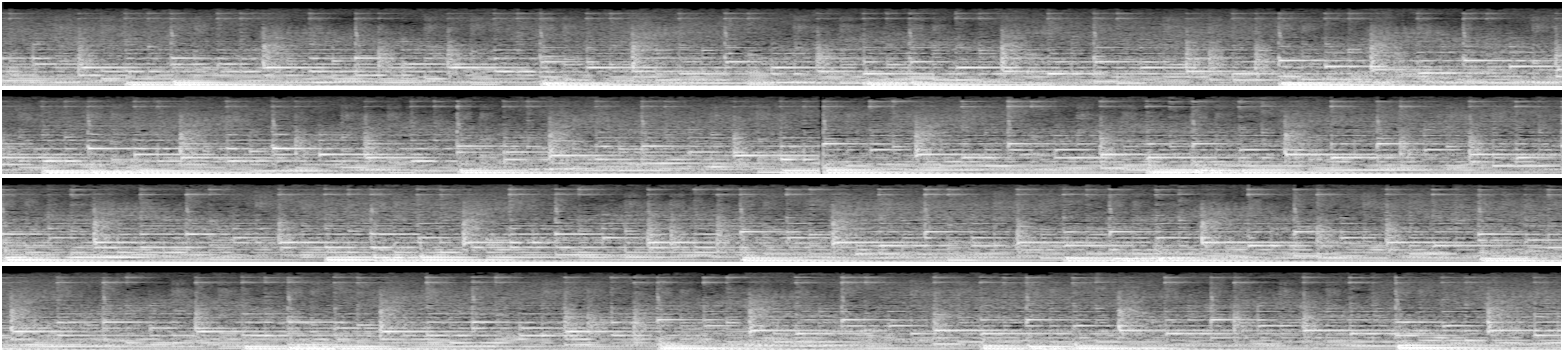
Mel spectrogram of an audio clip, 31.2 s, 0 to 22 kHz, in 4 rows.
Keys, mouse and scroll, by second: 0.9-1.4 scroll up 1, 1.4-2.7 scroll down 1, 2.7 s, 3.2 y, 4.8 click, 5.4 middle click, 5.9 scroll up 1, 11.0-11.5 scroll down 1, 11.5 middle click, 12.1 scroll up 1, 13.5 shift+a, 15.1 click, 22.7 g, 23.0 y, 23.9 x, 24.8 click, 25.6 s, 26.9 click, 27.1-29.1 typing, 28.4 click, 30.5 click.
